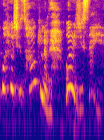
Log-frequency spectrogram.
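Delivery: high, acted-out bafflement; high-pitched puzzled listener imitation; baffled questioning. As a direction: ask it way up high, mock confused. Acts listener baffled by Chicago accent.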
